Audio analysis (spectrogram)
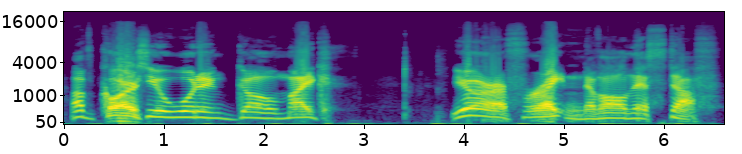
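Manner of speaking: loud, slow, drawn-out taunt; scornful henchman. A narrator's reading. Marco mocking Mike for being frightened, loud scornful drawl. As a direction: stretch the words out and jeer.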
